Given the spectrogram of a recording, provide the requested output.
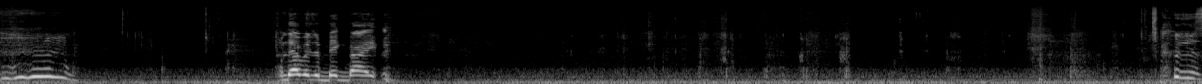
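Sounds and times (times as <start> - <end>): car cabin hum: 0.0 - 12.0
person chewing: 4.4 - 11.6.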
